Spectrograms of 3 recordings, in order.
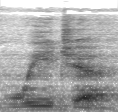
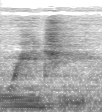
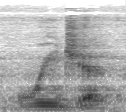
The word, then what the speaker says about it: Ouija: Ouija what it's pronounced Ouija not Ouija comes from the French and German words for yes we and ya Ouija that's 12.99 I like that and then they have the matching placemats these are 329.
